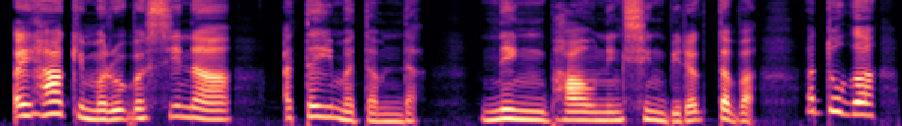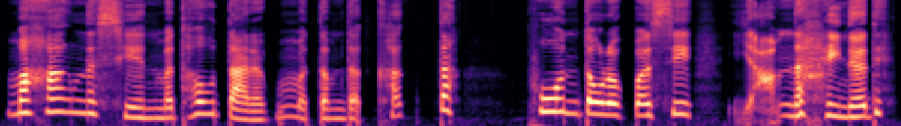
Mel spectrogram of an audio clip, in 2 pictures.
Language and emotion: Manipuri, disgusted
